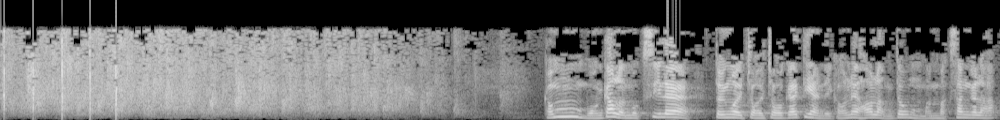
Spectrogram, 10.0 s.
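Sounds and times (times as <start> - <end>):
audience applause welcoming guests: 0.0 - 5.2
speech: 5.5 - 9.9.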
